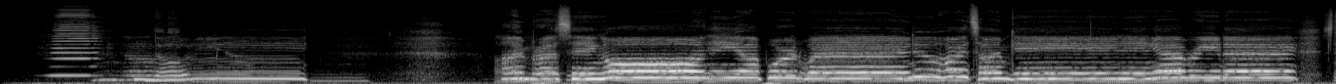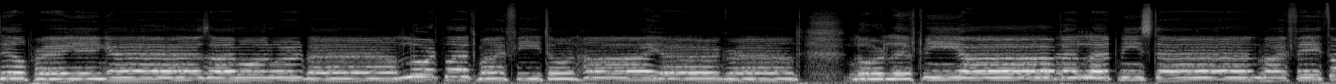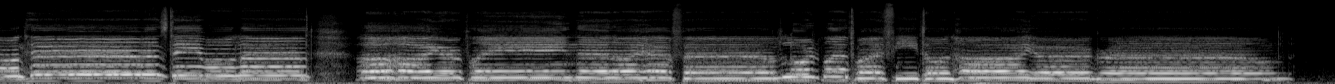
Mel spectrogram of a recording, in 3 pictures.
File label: alto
